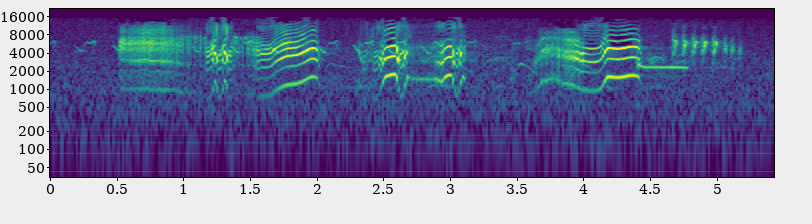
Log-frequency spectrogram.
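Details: Northern lapwing, a wader of open grassland, farmland and wetlands, giving a series of wheezy, slurred calls that sweep upward and then fall, each rich in harmonics, separated by short gaps, with a brief thin whistle near the end.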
